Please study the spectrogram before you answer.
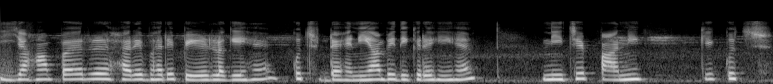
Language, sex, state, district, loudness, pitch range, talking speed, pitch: Hindi, female, Haryana, Jhajjar, -15 LUFS, 210-240 Hz, 130 wpm, 225 Hz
